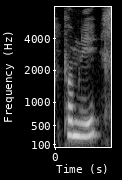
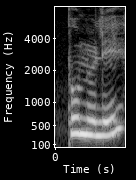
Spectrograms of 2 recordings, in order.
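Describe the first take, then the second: First: Said in the usual way. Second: Louder, firm pommelé, each syllable clear; emphatic repeat. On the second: Shown as a demonstration. Rider proudly repeating the coat colour, louder and emphatic. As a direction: restate pommelé with a punch. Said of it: "euh, pommelé".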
